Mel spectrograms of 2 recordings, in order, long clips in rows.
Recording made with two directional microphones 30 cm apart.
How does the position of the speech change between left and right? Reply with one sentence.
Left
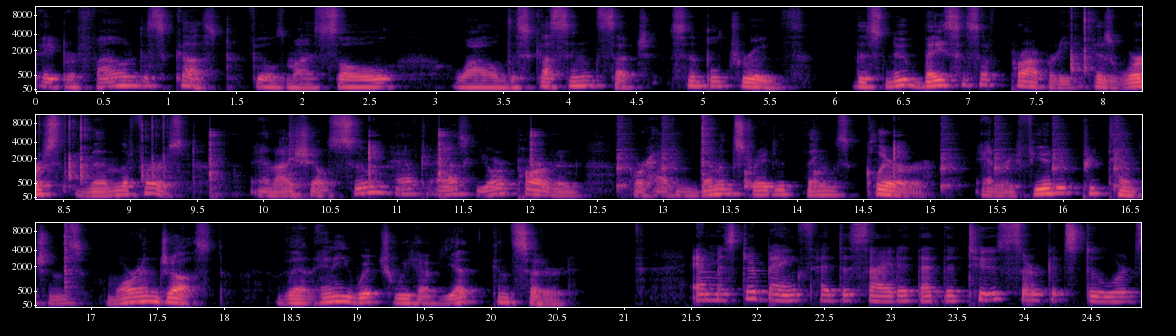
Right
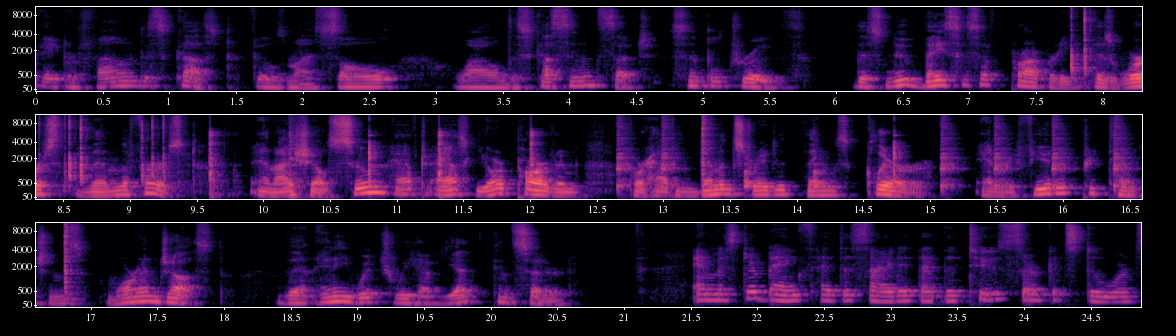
In this clip you hear the speech move from left to right and back again.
